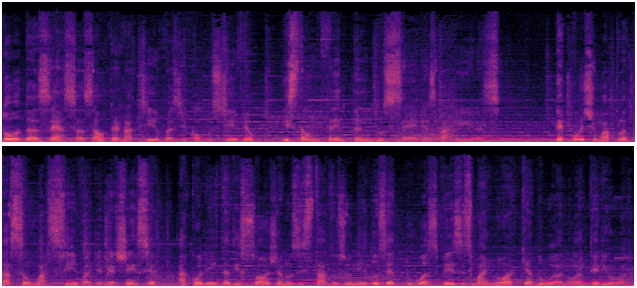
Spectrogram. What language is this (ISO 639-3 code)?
por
